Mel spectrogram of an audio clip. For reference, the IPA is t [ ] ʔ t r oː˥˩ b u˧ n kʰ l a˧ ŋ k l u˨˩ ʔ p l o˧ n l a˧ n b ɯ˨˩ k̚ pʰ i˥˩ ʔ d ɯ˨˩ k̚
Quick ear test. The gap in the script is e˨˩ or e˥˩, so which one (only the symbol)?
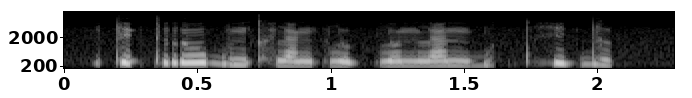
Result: e˥˩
